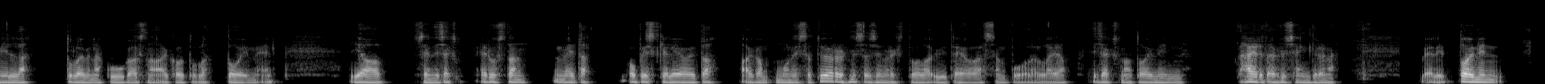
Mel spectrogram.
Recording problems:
garbled, watery; badly; nothing above 7.5 kHz
abrupt cut into speech; at the start

